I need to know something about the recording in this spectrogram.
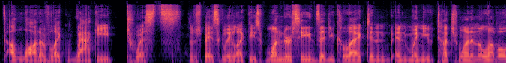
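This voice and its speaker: Deep-voiced and recorded cleanly in a studio without echo, this man co-hosts a podcast. His casual chat rambles along, packed with fillers and restarts.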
